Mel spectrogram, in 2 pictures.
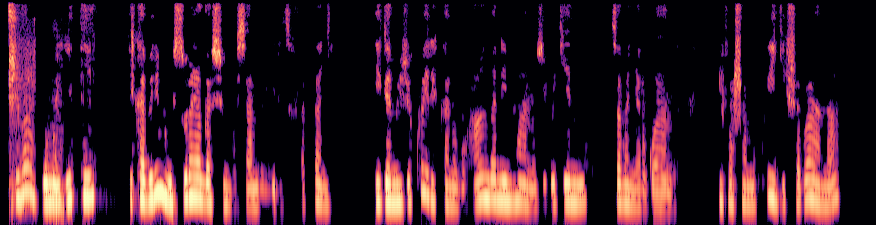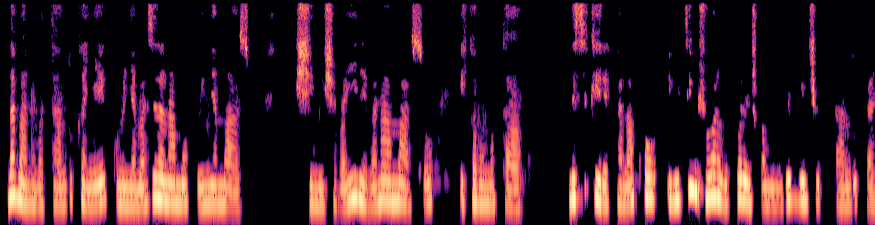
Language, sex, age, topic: Kinyarwanda, female, 25-35, education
